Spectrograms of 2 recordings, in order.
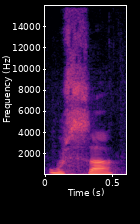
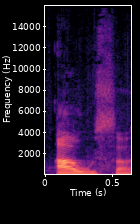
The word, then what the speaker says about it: Haoussa: l'impression que je disais Oussa. Alors que non, c'est Haoussa. Donc, il faut bien prononcer le A.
